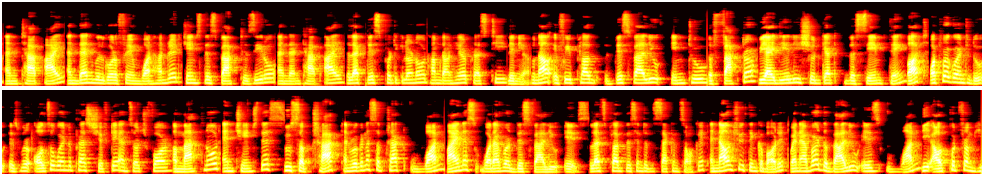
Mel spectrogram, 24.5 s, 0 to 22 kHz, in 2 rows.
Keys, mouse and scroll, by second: 1.7 i, 1.7 click, 2.3-3.3 drag, 4.2 i, 4.2 click, 5.6 t, 6.6 middle click, 7.3 middle click, 8.3-9.4 drag, 10.1-11.5 drag, 11.6 middle click, 12.6 middle click, 13.3 shift+a, 15.7-16.5 drag, 16.8-17.3 scroll up 2, 17.3 click, 18.5 click, 19.5-20.9 drag, 21.3 middle click, 22.0 click, 23.7 Right.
